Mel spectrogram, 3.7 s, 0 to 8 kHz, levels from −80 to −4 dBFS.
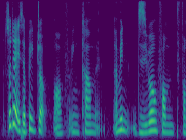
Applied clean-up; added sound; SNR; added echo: none; none; none; none.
